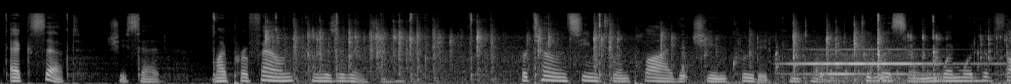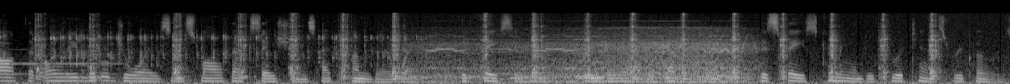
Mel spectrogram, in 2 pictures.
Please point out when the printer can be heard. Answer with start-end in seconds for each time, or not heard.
7.8-11.3, 14.0-17.9.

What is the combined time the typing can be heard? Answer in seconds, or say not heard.
12 s.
